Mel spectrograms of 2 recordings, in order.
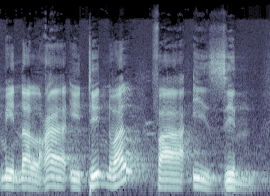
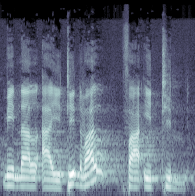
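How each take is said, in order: First: The last word is said with a 'z' sound. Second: The last word is said with a 'd' sound. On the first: "disingkat muni minal aidin wal faizin" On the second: "Mergo kurang fasih"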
